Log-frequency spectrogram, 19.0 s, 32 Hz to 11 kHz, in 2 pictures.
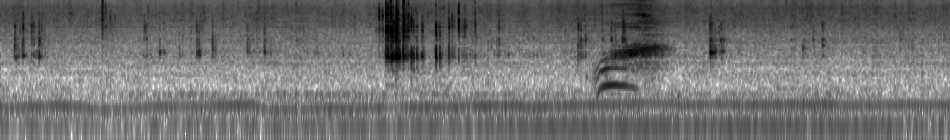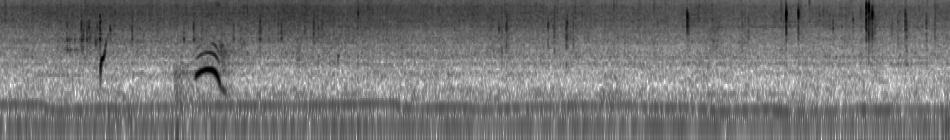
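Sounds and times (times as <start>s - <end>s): faint clicks: 16.3s - 19.0s.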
